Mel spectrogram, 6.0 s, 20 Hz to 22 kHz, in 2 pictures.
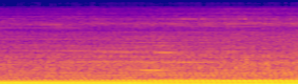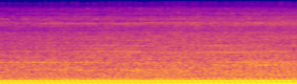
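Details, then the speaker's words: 1974 Bolens HT20 garden tractor on a test run at dusk after replacing a burned-out coil (it had stalled, apparently from a fuel issue): steady, even thrum at constant speed with no misfires or knocks; running well. "that went pretty well it's good to get the ht20 running"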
